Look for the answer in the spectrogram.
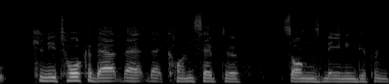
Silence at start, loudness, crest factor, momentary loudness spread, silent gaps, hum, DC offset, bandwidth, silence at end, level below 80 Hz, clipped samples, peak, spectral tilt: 0 s; -37 LUFS; 20 dB; 12 LU; none; none; under 0.1%; 16.5 kHz; 0 s; -84 dBFS; under 0.1%; -18 dBFS; -6 dB/octave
